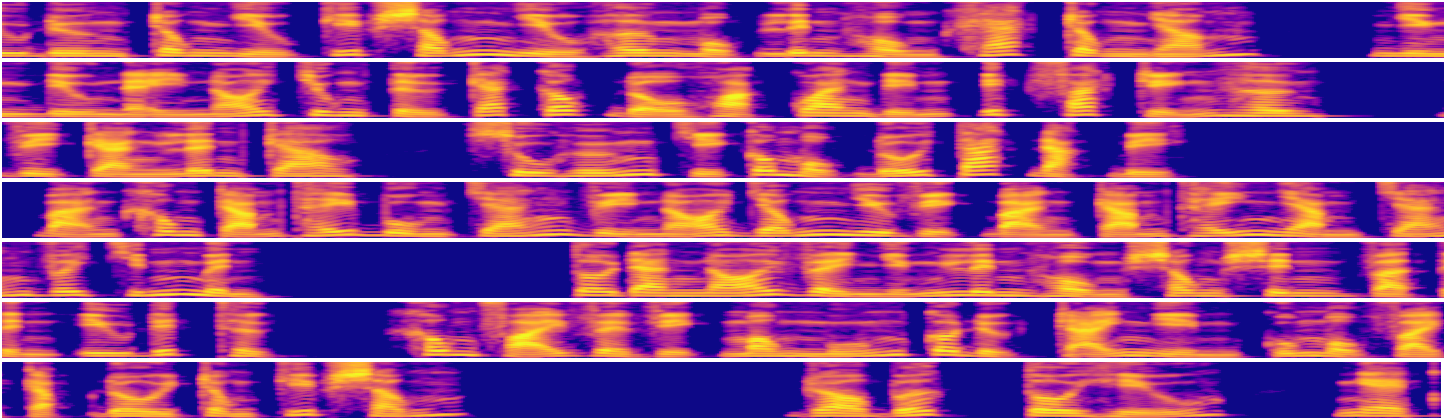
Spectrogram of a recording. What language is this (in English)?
Vietnamese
